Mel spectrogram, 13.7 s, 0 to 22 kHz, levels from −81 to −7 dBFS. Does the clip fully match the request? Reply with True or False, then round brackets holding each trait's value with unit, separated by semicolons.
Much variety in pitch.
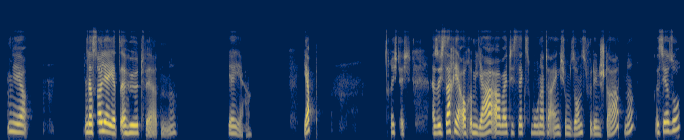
False (2.6 semitones)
